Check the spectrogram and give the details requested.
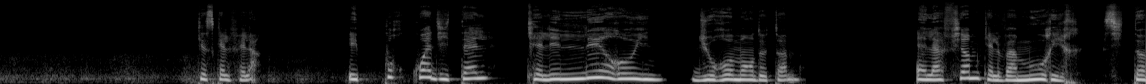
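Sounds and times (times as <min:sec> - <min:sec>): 
rain hissing: 0:00.0 - 0:03.8
thunder rumbling during a stormy night: 0:00.0 - 0:04.3
speech: 0:02.0 - 0:02.7, 0:03.5 - 0:08.1, 0:09.2 - 0:11.4.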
